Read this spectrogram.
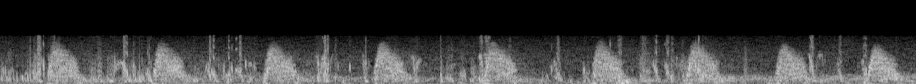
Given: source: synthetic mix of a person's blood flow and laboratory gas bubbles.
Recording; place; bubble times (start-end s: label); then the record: Doppler ultrasound of blood flow; subclavian vein
0.00-0.66 s: bubbles
0.87-1.56 s: bubbles
1.92-2.59 s: bubbles
3.14-3.42 s: bubbles
3.47-3.53 s: bubbles
3.60-3.72 s: bubbles
3.86-4.02 s: bubbles
4.10-4.23 s: bubbles
4.41-4.96 s: bubbles
5.00-5.12 s: bubbles
5.40-5.67 s: bubbles
5.80-6.25 s: bubbles
6.29-6.33 s: bubbles
6.37-7.21 s: bubbles
7.75-7.86 s: bubbles
8.06-8.30 s: bubbles
8.36-8.45 s: bubbles
8.60-8.75 s: bubbles
8.79-8.89 s: bubbles
8.93-9.01 s: bubbles
From the record:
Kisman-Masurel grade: 342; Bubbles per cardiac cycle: rolling drumbeat, 9 or more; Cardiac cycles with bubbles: 100%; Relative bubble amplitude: moderate (0.250 to 0.450); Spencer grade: 3 (all of the cardiac periods contain showers or single bubble signals, but not dominating or overriding the cardiac motion signals); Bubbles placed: anywhere in the cardiac cycle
